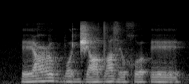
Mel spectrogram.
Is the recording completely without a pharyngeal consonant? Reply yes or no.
no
